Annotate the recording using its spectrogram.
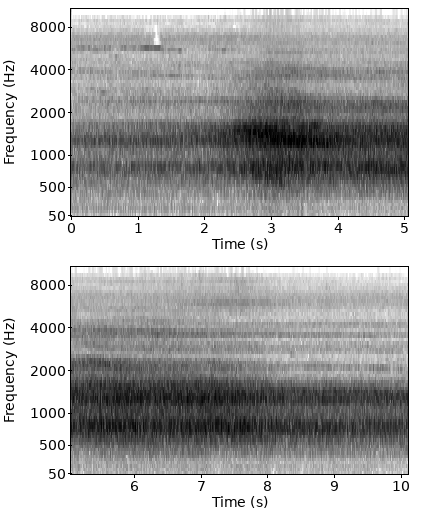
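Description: HO-scale model locomotive's electric motor and gearing running with a steady whine as it approaches on the track. It grows louder from about two seconds in and eases off after about eight seconds as the locomotive comes to a stop.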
